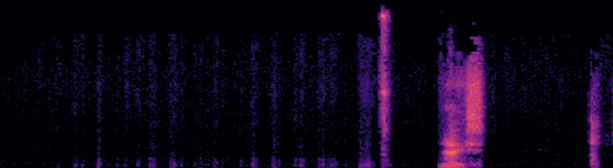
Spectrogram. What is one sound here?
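A small metal blade clicks down onto a hard stone.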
